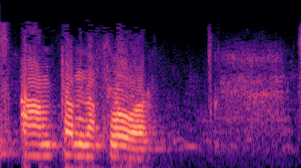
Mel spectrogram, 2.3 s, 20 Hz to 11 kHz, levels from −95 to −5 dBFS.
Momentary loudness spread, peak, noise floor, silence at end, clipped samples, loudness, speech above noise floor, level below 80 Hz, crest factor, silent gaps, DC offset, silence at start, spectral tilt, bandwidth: 21 LU; -10 dBFS; -48 dBFS; 0.15 s; under 0.1%; -23 LUFS; 25 dB; -60 dBFS; 16 dB; none; under 0.1%; 0 s; -5.5 dB/octave; 7.6 kHz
